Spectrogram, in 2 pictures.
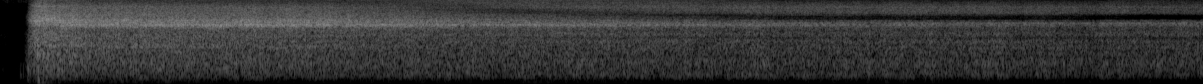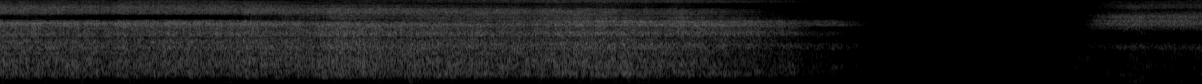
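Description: A man's long, slow exhale, a steady hissing breath that lasts about ten seconds and fades gradually. It is the contracting out-breath of a deep diaphragmatic breathing exercise. A fainter breath starts just before the end.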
